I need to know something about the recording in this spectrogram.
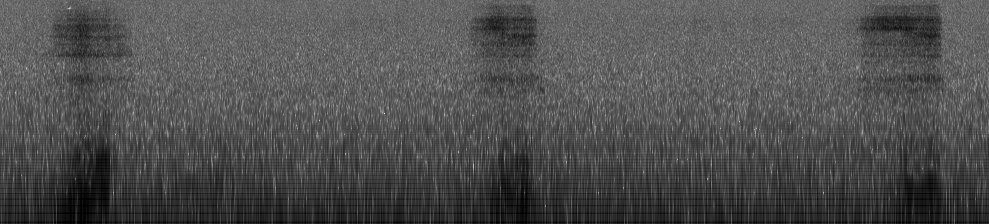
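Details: A sleeping female Pembroke Welsh Corgi snores in slow, breathy rasps roughly every four seconds.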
